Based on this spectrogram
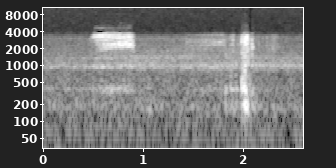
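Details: An owl on a porch at 2:05 AM on April 5, 2015, gives one short, harsh, hissing screech lasting under half a second, followed by a sharp click, over a steady low background hum.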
